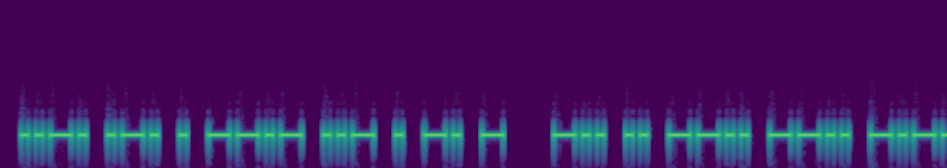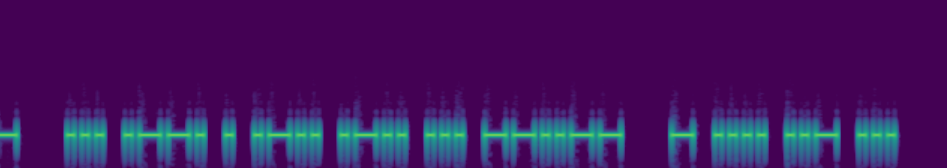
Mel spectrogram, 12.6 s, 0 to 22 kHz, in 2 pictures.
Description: Morse code, heard as a keyed tone, about 25 wpm, 700 Hz. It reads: FREQUENT DIZZY SPELLS, THUS
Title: Pangram Challenge v2 - 25wpm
